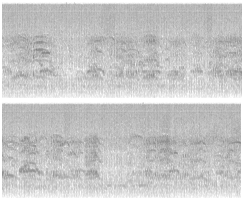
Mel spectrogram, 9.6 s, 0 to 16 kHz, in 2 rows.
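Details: A flock of common cranes passing overhead in Estonia on 19 September 2017 around 19:10, a chorus of layered rolling trumpet calls in repeated waves over a constant hissing background.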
